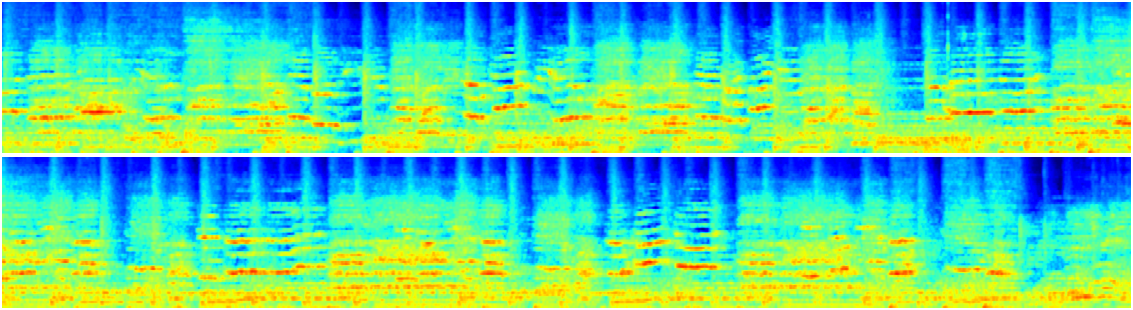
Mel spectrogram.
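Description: Gospel church choir singing a song with instrumental accompaniment: sustained bass notes under the voices and a steady beat.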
